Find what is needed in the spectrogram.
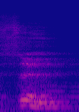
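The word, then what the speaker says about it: σύν: It's spelled sun, but it's soon.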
